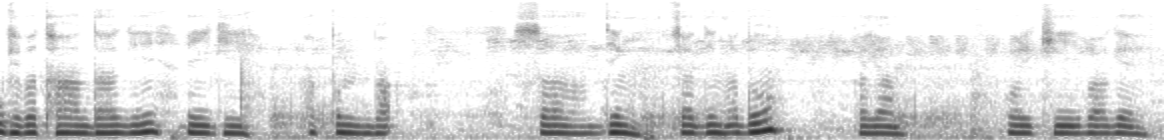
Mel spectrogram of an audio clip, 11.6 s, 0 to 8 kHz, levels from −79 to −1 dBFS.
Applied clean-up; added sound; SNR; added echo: none; Growling; 19 dB; none.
